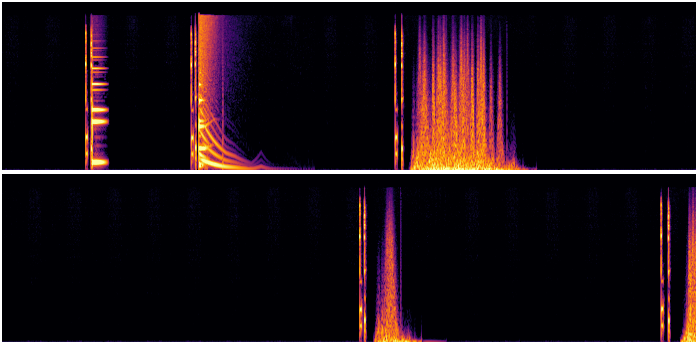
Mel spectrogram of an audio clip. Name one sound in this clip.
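Short electronic clicks and chimes sound now and then.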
